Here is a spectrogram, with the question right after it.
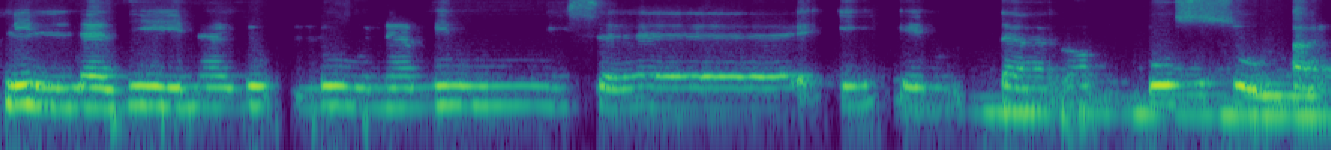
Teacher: Tarabbusu jangan busu macam ada sabdu pula kan. Dia tertambah huruf tu nanti.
